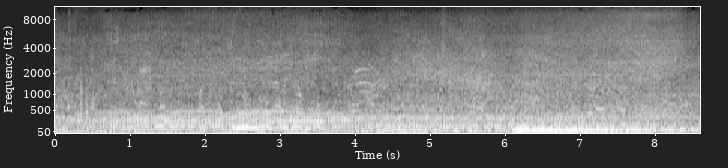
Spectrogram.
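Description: Car show ambience: indistinct chatter of people mixed with a vehicle engine running, a steady low hum that grows louder about two and a half seconds in and again near six seconds.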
